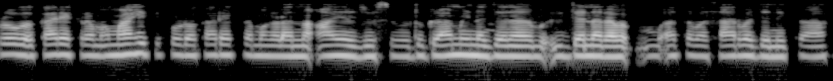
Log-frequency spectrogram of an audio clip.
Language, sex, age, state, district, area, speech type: Kannada, female, 45-60, Karnataka, Dakshina Kannada, urban, spontaneous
